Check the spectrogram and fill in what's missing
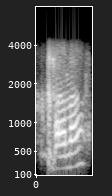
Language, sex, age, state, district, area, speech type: Odia, male, 45-60, Odisha, Nabarangpur, rural, conversation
